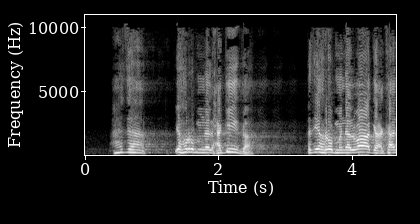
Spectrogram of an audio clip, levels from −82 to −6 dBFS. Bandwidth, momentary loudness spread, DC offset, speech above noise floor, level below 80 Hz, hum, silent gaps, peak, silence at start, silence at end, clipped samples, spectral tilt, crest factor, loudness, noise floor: 10.5 kHz; 13 LU; under 0.1%; 35 dB; -54 dBFS; none; none; -2 dBFS; 0.4 s; 0 s; under 0.1%; -4.5 dB/octave; 12 dB; -13 LUFS; -48 dBFS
